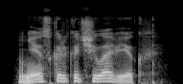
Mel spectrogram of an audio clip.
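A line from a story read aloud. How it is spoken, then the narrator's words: Joyless answer. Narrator (Russian): безрадостным тоном ответил Корнуолис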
